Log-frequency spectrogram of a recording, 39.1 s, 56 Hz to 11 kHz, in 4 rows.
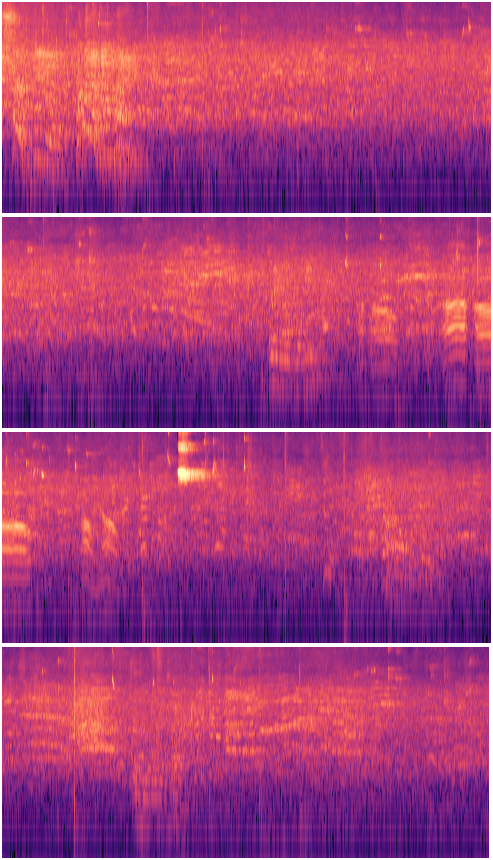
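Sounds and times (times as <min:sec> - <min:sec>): crowd noise: 0:00.0 - 0:39.0
referee's whistle: 0:23.0 - 0:24.0.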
